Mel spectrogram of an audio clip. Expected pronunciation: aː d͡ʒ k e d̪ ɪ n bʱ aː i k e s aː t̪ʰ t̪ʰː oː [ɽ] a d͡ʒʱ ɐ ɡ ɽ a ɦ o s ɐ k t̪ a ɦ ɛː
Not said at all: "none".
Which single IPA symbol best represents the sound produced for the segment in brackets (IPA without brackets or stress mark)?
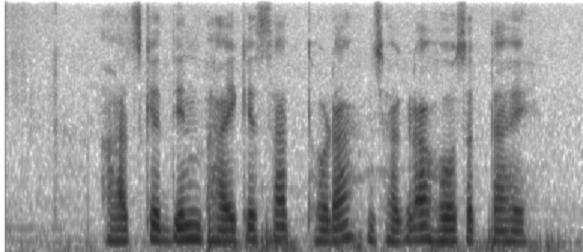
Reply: ɽ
